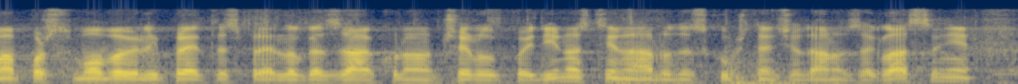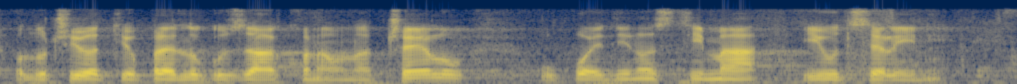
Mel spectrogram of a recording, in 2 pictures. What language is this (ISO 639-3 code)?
srp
